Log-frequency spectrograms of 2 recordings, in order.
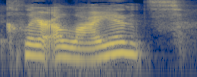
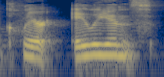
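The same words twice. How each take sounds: First: "clairalliance" stressed on LI, as clair-a-LIE-ance; teacher's pronunciation. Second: "clairalience" as clair-AY-lee-ence; learned pronunciation. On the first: Retold or imitated. Quoting the circle leader's version, "clairalliance" said clair-a-LIE-ance. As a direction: say "clairalliance" slowly, rhyming its end with "alliance". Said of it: "which she called it clairalliance".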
